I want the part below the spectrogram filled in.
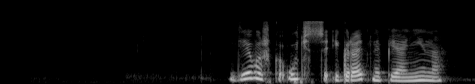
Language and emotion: Russian, neutral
